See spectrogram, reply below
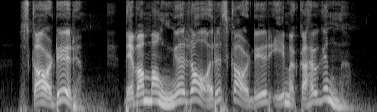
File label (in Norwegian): "skaLdyr", Numedalsmål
